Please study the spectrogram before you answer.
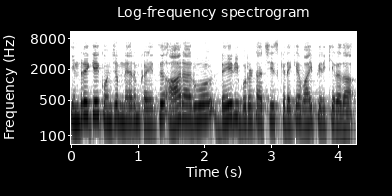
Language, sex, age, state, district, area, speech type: Tamil, male, 30-45, Tamil Nadu, Viluppuram, rural, read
